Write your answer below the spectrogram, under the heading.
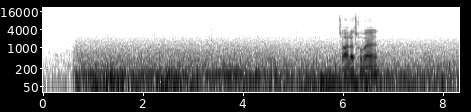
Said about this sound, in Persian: آره، فقط تکون ماشین اذیت هم میکنه.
